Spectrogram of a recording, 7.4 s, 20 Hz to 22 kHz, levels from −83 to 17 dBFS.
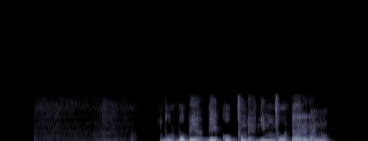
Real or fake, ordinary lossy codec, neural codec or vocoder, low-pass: fake; AAC, 48 kbps; codec, 44.1 kHz, 2.6 kbps, SNAC; 7.2 kHz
